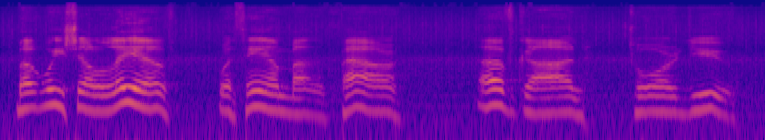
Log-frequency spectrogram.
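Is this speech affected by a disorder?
Yes: ALS; somewhat affected, evident today.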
